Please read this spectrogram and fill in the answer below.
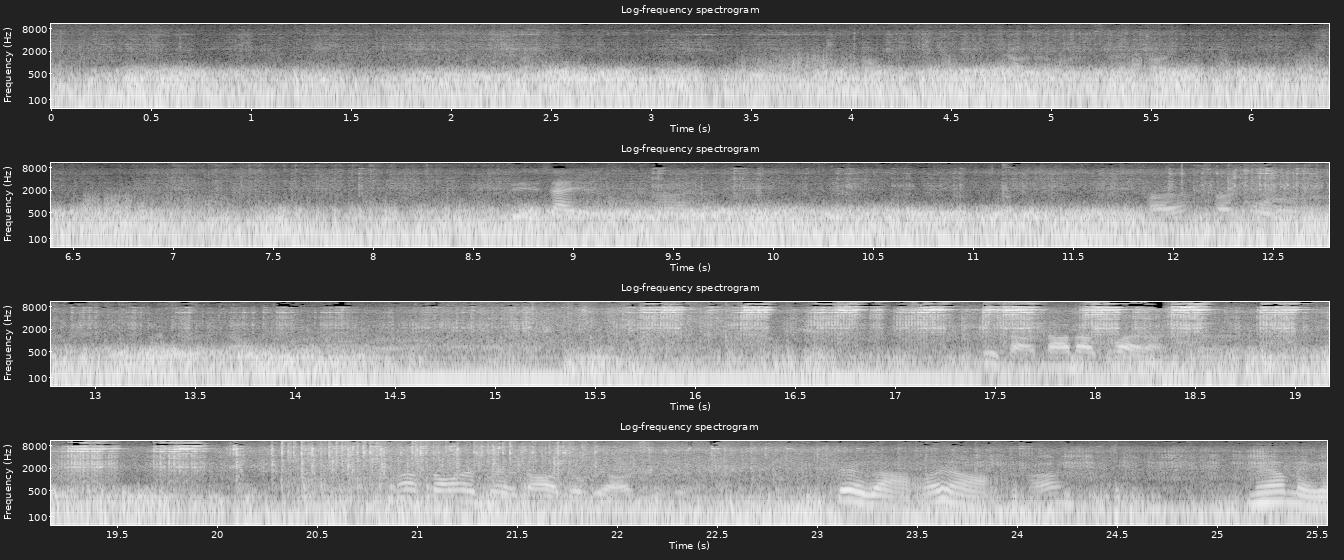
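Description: Skis sliding over snow, with heavy wind noise on a helmet camera's microphone. In the second half, passing a chairlift tower, a rapid, evenly repeating mechanical clatter comes in, most dense for a few seconds and then fading.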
